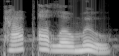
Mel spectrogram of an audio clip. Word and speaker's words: papilloma: The most common STD is the human papilloma, pronounced pap-a-lo-mu, virus, or HPV.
